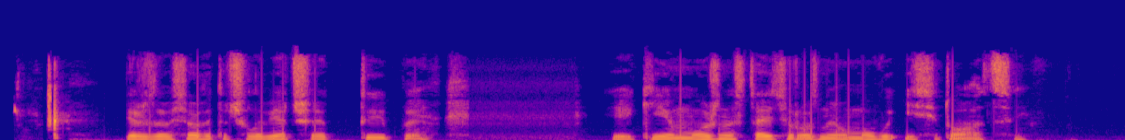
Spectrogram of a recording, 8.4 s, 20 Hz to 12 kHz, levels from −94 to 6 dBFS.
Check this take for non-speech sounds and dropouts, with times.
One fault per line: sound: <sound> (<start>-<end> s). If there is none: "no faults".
no faults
